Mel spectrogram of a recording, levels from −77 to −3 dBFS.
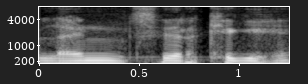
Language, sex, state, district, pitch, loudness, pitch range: Chhattisgarhi, male, Chhattisgarh, Rajnandgaon, 115 Hz, -16 LUFS, 110-115 Hz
